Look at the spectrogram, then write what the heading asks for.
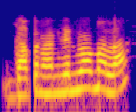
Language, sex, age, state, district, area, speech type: Bodo, male, 18-30, Assam, Udalguri, rural, conversation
